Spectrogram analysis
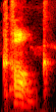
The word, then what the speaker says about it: conch: Even though it's spelt conch, it's pronounced conch.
